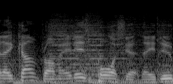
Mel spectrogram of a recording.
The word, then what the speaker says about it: Porsche: Well, if you're American, it's Porsche. If you're a German, where they come from, it is Porsche. They do pronounce the last E, but it always sounds somewhat affected if one says it over here.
